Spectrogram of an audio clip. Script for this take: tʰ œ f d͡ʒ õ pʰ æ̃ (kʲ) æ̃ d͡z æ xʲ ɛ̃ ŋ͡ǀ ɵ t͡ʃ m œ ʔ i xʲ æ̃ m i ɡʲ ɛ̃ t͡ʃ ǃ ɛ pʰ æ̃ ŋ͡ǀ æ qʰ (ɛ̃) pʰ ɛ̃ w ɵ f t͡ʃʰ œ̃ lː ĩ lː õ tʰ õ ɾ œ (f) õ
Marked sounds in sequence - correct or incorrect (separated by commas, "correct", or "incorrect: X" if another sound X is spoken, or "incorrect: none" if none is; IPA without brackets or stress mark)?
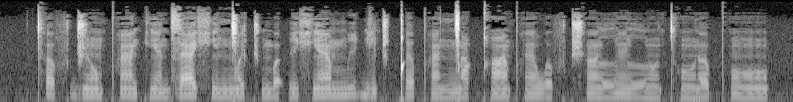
correct, incorrect: æ̃, incorrect: pʰ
